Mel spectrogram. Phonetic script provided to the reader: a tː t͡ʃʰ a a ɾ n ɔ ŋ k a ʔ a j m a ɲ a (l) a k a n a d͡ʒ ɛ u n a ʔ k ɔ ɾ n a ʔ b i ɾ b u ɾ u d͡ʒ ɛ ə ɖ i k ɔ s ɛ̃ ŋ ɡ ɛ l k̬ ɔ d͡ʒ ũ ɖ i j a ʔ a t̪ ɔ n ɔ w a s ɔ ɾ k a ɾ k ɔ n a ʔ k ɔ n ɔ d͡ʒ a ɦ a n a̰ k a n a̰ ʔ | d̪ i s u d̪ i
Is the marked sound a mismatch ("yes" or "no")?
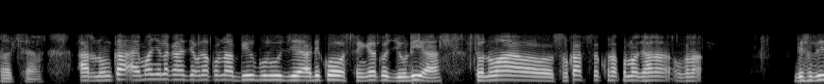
no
